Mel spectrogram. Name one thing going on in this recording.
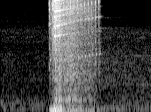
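A short electronic whoosh sounds.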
